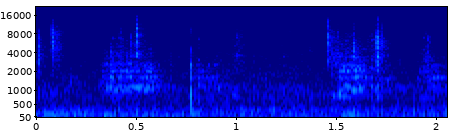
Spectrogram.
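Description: Faint, scattered clicks of a Phillips screwdriver turning a small screw in the plastic housing of a JBL Clip+ speaker.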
